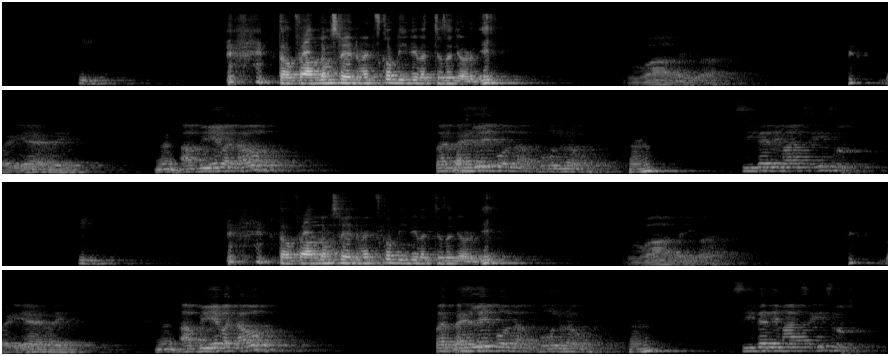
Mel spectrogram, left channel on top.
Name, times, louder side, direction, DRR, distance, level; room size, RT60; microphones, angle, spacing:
voice 1, 2.2-5.0 10.4-10.7 13.4-13.5 15.1-15.5, left 4 dB, 45° left, 0.6 m, -27 dB
voice 2, 3.0-3.8 6.2-7.2 8.8-9.6 10.6-11.6 13.2-14.8 16.2-17.3, right 1 dB, 55° right, 3.5 m, -36 dB
16.0 x 8.0 x 8.9 m
head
